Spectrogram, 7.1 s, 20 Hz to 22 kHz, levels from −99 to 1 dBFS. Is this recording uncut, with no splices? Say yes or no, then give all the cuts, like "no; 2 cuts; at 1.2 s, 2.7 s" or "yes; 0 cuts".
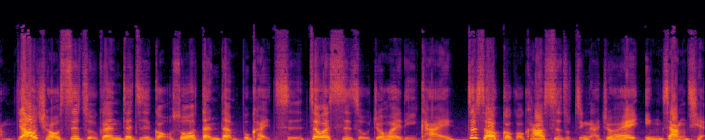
no; 1 cut; at 4.7 s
